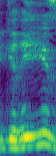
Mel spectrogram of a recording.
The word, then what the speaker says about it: gris: La clé est grise. Le mur est gris. S à la fin, mais il ne se prononce pas.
